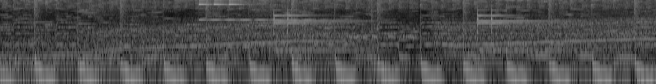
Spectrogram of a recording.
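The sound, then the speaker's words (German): Car engine in a timed mobile driving skill game, a buzzing engine tone climbing steadily in pitch across the lap over regular, rapid rhythmic pulses, with no talk. “fahre jetzt hier weiter und müsste jetzt gleich meine erste Runde hier beendet haben.”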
